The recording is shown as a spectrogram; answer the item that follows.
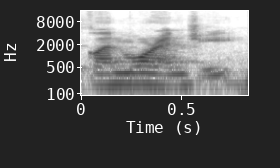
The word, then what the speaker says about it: Glenmorangie: I learned it the wrong way. Which is Glenmorangie, but it's Glenmorangie. – Morangie, yeah. Like you're saying the word orange.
